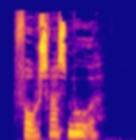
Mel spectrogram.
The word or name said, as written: forsvarsmur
